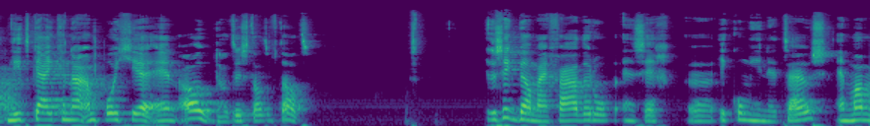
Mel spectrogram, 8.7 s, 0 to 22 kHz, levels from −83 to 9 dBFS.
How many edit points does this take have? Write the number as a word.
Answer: zero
